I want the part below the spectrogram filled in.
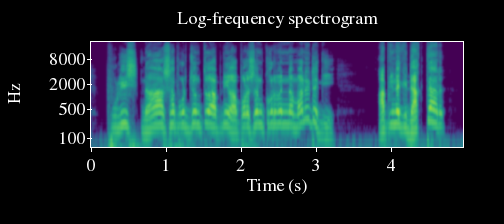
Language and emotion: Bengali, angry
